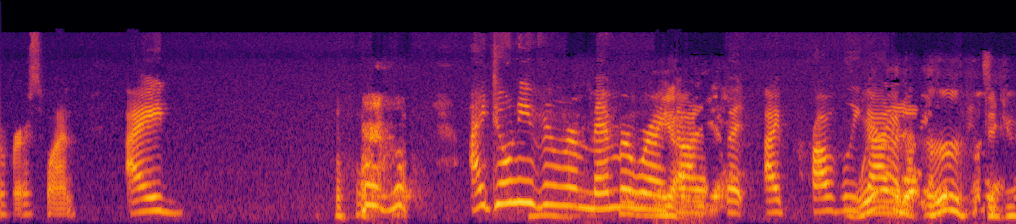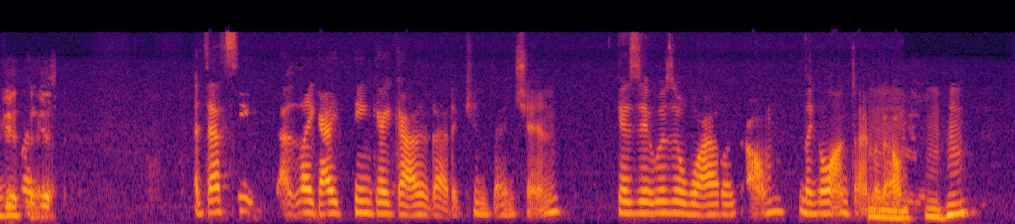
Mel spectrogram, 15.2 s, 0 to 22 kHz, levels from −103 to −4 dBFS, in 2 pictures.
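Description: A far-end echo canceller likely let loudspeaker pickup through, producing echo leak: a delayed copy of the speech at 2.79–3.22 s (301 ms late, about 15 dB down), 5.14–5.44 s (301 ms, about 5 dB down) and 6.72–8.04 s (248 ms, roughly level with the speech). Within that last stretch, the canceller likely confused talker and echo, causing speech suppressed in double talk: from 6.83 to 7.86 s the speech dips up to about 15 dB in pieces totalling roughly 0.4 s. A faint echo leak returns at 14.4–14.58 s (248 ms, about 20 dB down), then at 14.85–14.96 s the speech drops by about 20 dB.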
